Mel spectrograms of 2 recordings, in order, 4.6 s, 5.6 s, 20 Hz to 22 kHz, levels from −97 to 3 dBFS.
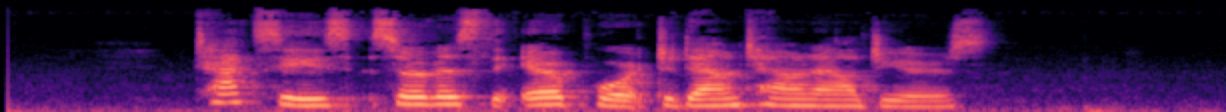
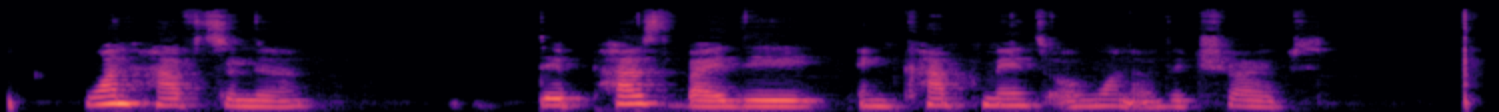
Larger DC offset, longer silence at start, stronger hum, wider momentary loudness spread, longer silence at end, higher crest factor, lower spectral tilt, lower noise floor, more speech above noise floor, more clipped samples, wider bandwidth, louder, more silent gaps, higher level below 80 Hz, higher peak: neither; first, 0.75 s vs 0.05 s; neither; second, 12 LU vs 16 LU; first, 0.45 s vs 0.1 s; about the same, 18 dB vs 20 dB; about the same, -4 dB/octave vs -5 dB/octave; second, -54 dBFS vs -78 dBFS; second, 35 dB vs 41 dB; neither; about the same, 16 kHz vs 16 kHz; first, -19 LUFS vs -37 LUFS; neither; first, -50 dBFS vs -80 dBFS; first, -2 dBFS vs -18 dBFS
